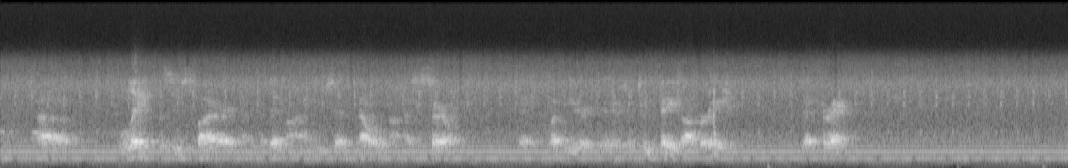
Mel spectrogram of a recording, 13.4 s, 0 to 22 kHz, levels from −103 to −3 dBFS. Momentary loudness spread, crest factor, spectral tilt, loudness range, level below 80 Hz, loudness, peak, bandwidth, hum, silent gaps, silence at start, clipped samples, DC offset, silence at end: 11 LU; 20 dB; -4.5 dB/octave; 5 LU; -68 dBFS; -29 LUFS; -10 dBFS; 19.5 kHz; 60 Hz at -70 dBFS; none; 0 s; under 0.1%; under 0.1%; 0 s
